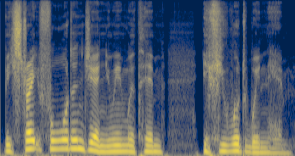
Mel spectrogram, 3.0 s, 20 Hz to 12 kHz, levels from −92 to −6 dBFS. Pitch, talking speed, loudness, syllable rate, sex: 135 Hz, 225 wpm, -18 LUFS, 5.9 syllables/s, male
